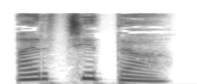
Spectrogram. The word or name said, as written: ಅರ್ಚಿತ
